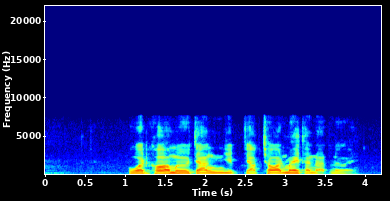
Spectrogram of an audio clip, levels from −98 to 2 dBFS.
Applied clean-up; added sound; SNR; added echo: none; none; none; none.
